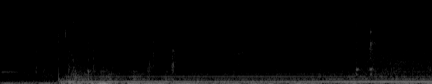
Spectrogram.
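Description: A steady low hum with a flat, unwavering pitch starts about half a second in and holds, with a few faint clicks over it.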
